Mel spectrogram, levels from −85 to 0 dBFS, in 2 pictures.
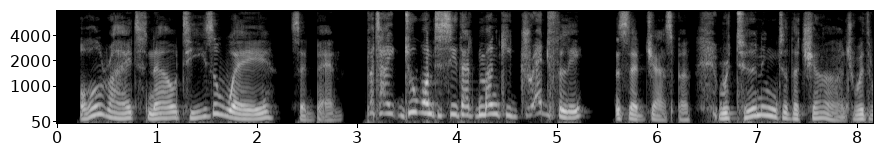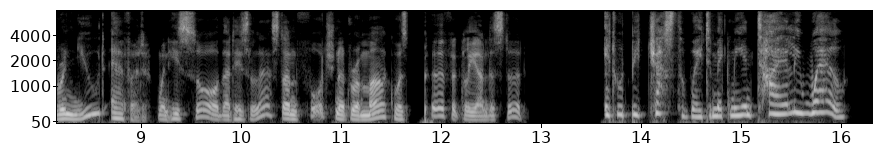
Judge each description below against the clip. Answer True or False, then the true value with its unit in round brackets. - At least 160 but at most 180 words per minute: True (175 wpm)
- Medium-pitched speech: True (165 Hz)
